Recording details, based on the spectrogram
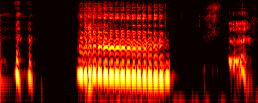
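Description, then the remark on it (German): A voice imitates a Wookiee growl: one loud, rough, gravelly cry held for under a second, with short voiced grunts just before and after. “So Wookie-Sounds machen.”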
